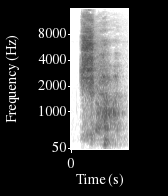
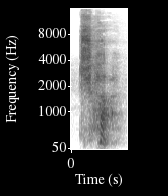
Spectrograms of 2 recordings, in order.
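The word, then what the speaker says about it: छ: This should be really strong. Cha. The energy has to come out. The prana has to come out when you say it. Cha.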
